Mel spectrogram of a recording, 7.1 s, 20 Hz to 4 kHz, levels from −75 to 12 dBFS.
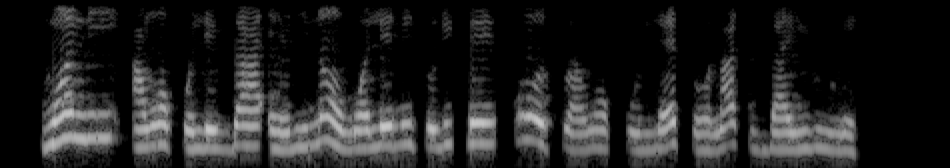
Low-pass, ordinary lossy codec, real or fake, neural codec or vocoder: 3.6 kHz; none; fake; vocoder, 22.05 kHz, 80 mel bands, WaveNeXt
